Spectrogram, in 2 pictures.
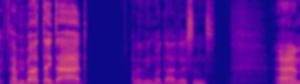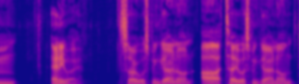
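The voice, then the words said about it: Strained, damaged-sounding voice. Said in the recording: “although my voice is fucked”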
